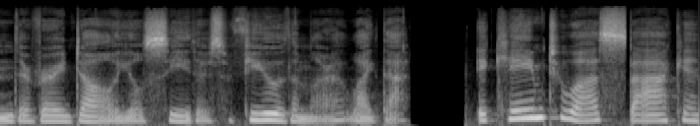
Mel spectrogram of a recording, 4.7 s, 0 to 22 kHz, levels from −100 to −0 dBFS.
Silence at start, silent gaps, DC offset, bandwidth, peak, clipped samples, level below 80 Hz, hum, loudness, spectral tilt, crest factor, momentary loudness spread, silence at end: 0 s; 2.79-3.10 s; under 0.1%; 17 kHz; -14 dBFS; under 0.1%; -62 dBFS; none; -29 LUFS; -4 dB/octave; 16 dB; 12 LU; 0 s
